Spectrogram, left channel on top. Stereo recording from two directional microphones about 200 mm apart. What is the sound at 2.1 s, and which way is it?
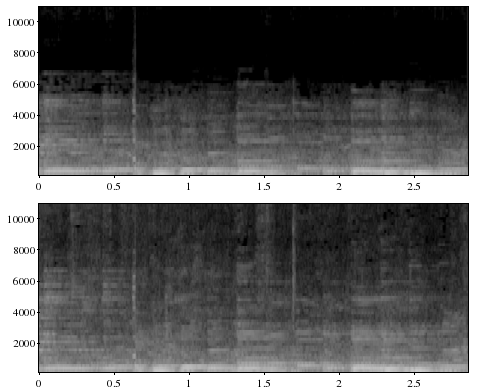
Music, 35° left (ahead or behind).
